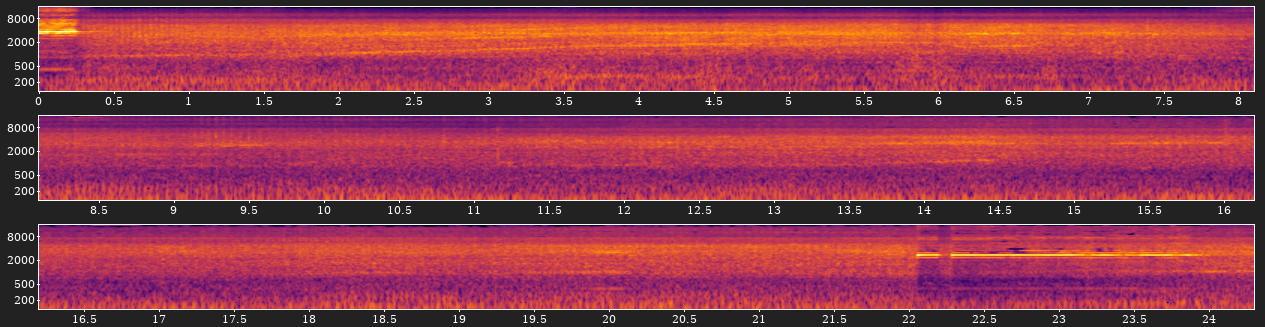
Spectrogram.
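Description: Wind rumbles loudly past a moving motorcycle.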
